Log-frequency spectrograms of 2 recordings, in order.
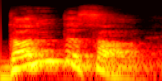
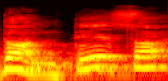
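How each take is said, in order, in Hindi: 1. पहला शब्द अंत में बिना अतिरिक्त स्वर के है। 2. पहले शब्द के अंत में एक अतिरिक्त 'e' स्वर है। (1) "ये शुद्ध हुआ।" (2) "नो, गलत है।"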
